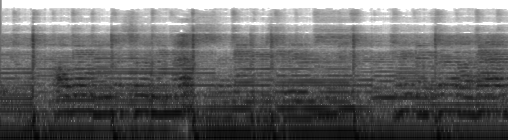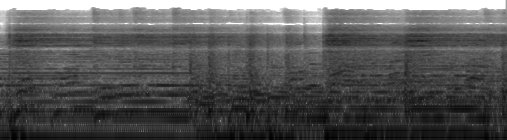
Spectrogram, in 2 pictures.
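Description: Live Southern rock band playing loudly: electric guitars, bass and drums behind a male lead vocal. The sound grows brighter and fuller about five seconds in.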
